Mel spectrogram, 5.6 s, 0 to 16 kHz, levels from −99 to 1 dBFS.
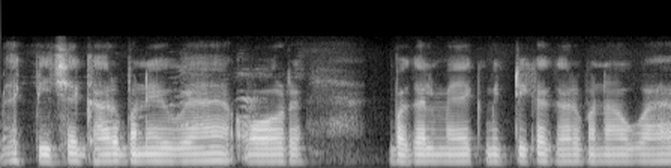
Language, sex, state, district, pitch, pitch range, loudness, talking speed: Hindi, male, Jharkhand, Deoghar, 110 Hz, 105-110 Hz, -18 LUFS, 170 wpm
